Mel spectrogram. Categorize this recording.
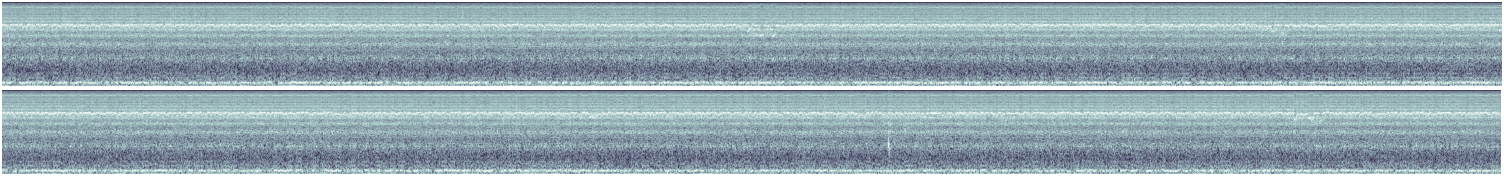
Soundscapes > Nature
